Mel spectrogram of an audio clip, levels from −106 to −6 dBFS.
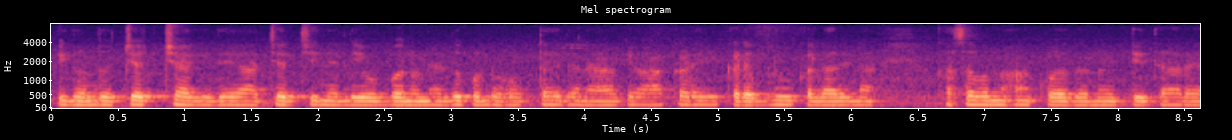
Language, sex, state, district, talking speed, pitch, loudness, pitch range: Kannada, male, Karnataka, Raichur, 110 wpm, 135 Hz, -27 LUFS, 130-140 Hz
